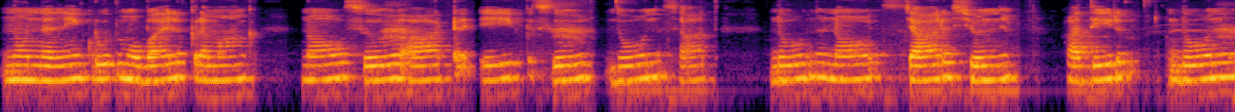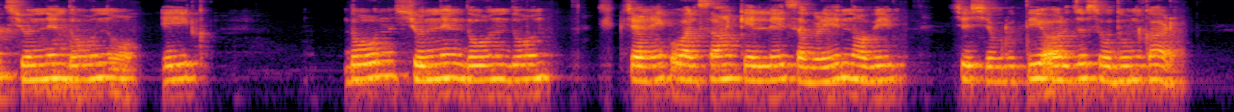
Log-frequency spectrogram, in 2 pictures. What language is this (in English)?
Konkani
